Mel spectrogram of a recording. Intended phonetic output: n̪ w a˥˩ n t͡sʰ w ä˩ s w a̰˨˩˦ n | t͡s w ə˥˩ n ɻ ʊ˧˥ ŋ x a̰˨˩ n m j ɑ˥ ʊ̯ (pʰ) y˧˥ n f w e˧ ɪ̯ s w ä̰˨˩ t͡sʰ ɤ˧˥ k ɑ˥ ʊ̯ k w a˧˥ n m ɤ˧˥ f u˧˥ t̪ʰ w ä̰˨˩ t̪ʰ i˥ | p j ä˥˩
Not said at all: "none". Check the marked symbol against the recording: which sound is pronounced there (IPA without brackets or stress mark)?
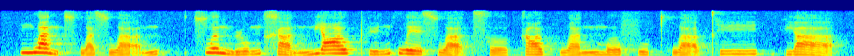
pʰ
